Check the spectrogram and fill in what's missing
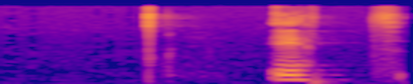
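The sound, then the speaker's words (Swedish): A few quick rustles of the pages of a Bible being turned, beginning with a sharp click and followed by two brief papery swishes in under a second. “Följ med, jag vet att jag slår mycket i Bibeln nu.”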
